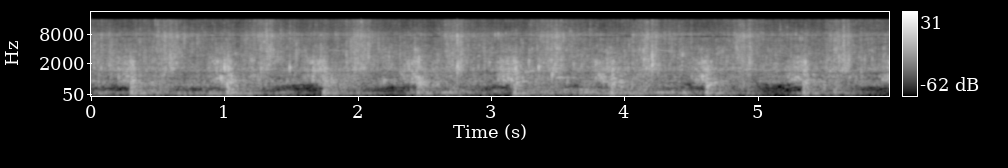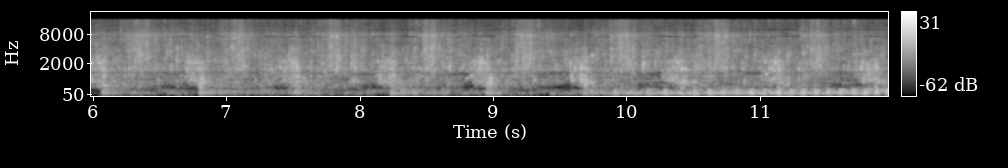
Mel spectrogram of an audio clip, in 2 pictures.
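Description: Water sprays from a leaking pipe valve with a pulsing hiss.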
